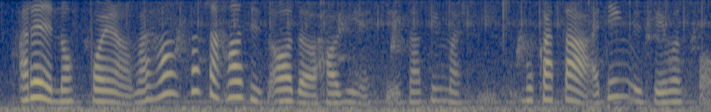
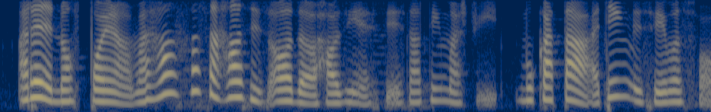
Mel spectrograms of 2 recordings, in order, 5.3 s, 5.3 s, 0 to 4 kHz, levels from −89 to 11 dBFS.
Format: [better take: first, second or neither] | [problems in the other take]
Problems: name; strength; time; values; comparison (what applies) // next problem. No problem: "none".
second | background sound (Drip); 9 dB below the speech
